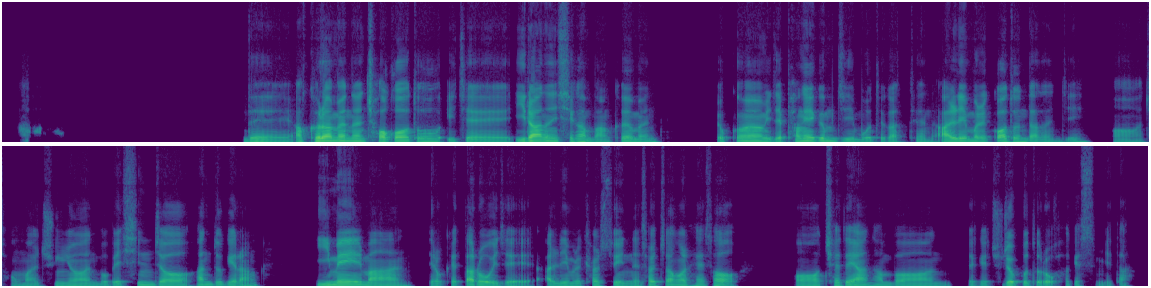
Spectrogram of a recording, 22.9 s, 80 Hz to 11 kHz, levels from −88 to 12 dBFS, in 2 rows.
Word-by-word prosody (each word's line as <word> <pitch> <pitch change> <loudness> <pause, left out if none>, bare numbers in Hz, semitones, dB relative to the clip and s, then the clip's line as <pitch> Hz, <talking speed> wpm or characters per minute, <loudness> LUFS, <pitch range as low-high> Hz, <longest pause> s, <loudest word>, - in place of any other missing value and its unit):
아. - - -18 2.1
네. 80 -3 -1
아 90 - +4
그러면은 105 0 +7
적어도 95 +9 +3
이제 75 -2 -3
일하는 110 +2 +7
시간만큼은 95 - -2 0.6
쪼끔 100 -3 +2
이제 80 - 0
방해금지 95 -3 +1
모드 75 -1 -6
같은 75 -2 -7
알림을 90 -1 +3
꺼 130 - +5
둔다든지 105 - -5 0.3
어 70 0 -9
정말 75 0 -10
중요한 80 0 -5
뭐 75 0 -7
메신저 90 +4 -2
1-2 105 -1 -3
개랑 95 -4 -3 0.6
이메일만 90 - +2 0.2
이렇게 - - -7
따로 95 -4 +3
이제 65 -3 -5
알림을 80 +1 -4
켤 120 - -3
수 125 -4 -11
있는 75 -6 -4
설정을 110 - -2
해서 115 -2 -1 0.6
어 85 0 -2
최대한 120 -2 -1
한번 80 -3 -4 0.2
이렇게 75 -1 -10
줄여보도록 - - -3
하겠습니다. - - -13
90 Hz, 245 characters per minute, -24 LUFS, 80-105 Hz, 2.1 s, 그러면은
